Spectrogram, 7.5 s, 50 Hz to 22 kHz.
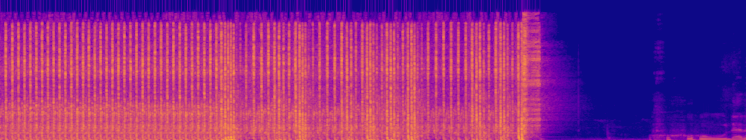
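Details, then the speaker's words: Redesigned 157cc inline twin compressed-air engine, 3D printed, second run: fast, even exhaust puffs, then loosening pulses before it stops; normal, smooth running. "that is so smooth. That is so smooth. I like that."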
